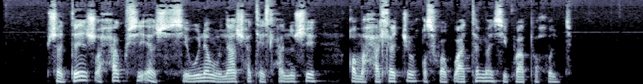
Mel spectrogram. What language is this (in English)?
Kabardian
